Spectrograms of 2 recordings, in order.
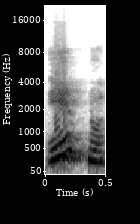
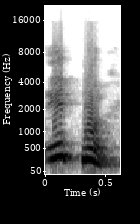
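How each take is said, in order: First: The first syllable ends with an n sound. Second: The first syllable ends with a t sound. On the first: The speaker calls it right. "ইত নুন না হয়ে উচ্চারণটা হবে ইন নুন" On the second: The speaker calls it wrong. "এই উচ্চারণটা আমাদের ভুল"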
